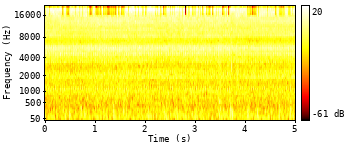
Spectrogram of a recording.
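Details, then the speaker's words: Toyota car with heavy missing, poor fuel economy, weak on hills, checked by pulling plug leads at idle: uneven shaky idle with irregular thumps and ticks, no change on cylinder three; dead cylinder from a fouled spark plug. "यह दोस्तों देखि engine vibrate नहीं कर रहा इसमें plug खराब है है ठीक है िक की आवाज तो आ रही है प्लग में जादा एक दो तीन तीन नंबर ये जो है दोस्तों इसका प्लग खराब है"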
